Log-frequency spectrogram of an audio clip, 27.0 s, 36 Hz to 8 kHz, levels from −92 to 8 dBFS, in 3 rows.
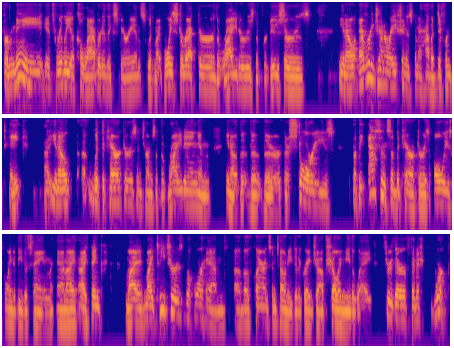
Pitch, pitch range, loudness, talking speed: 120 Hz, 105-135 Hz, -23 LUFS, 190 wpm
